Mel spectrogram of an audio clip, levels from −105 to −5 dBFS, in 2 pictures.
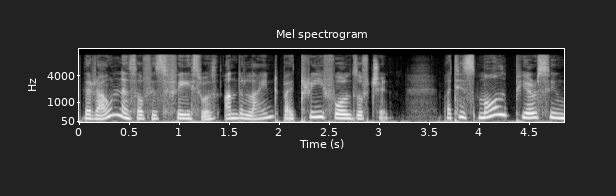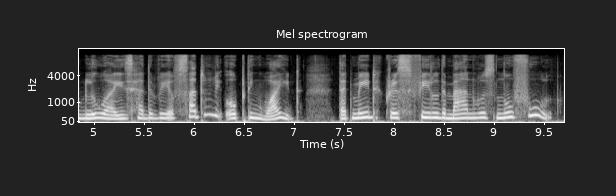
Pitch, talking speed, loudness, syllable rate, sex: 225 Hz, 210 wpm, -18 LUFS, 5.1 syllables/s, female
